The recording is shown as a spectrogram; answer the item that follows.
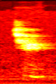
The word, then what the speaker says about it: tu: Mas olha como se fala tu em francês. Dá uma olhada. Tchu, É quase um tio. tchu, tchu, tchu. Tipo, assim, com a língua bem fechada.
